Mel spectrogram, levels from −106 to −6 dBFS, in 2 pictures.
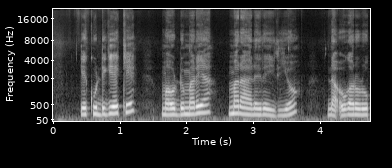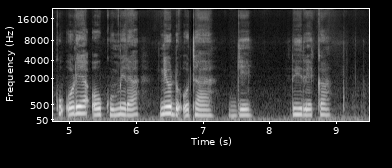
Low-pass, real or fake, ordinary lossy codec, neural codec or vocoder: none; fake; none; vocoder, 44.1 kHz, 128 mel bands, Pupu-Vocoder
